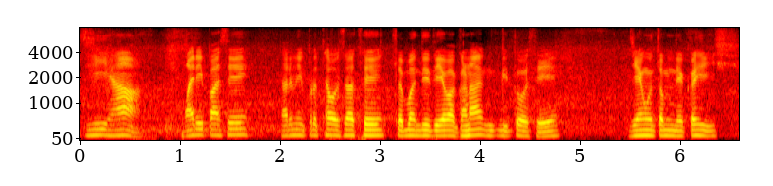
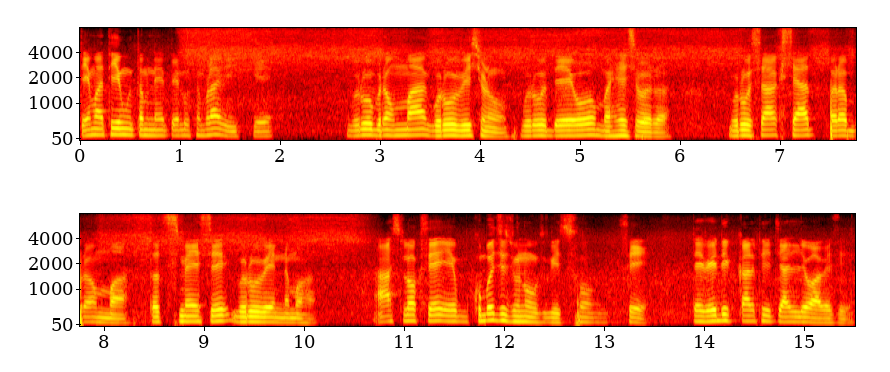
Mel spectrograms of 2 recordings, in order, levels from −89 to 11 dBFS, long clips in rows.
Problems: none marked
